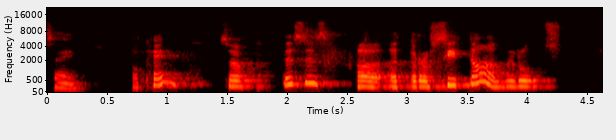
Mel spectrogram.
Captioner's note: speaks Spanish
